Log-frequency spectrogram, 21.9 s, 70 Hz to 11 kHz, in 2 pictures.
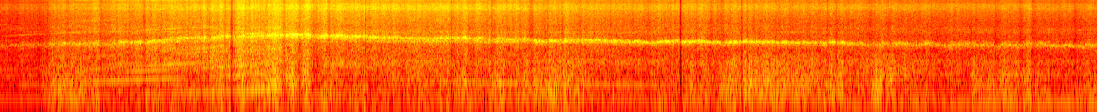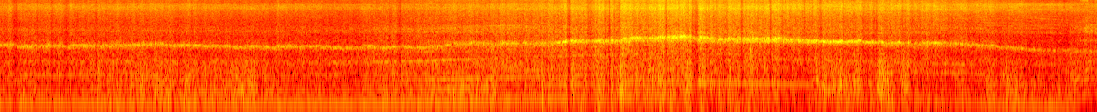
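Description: Engine of a 2006 Kawasaki ZX14 sport motorcycle on a road test ride, a steady close drone with rising and falling revs through gear changes and a turn, wind rush constant throughout.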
